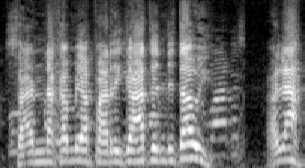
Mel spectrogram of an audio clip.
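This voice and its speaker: A man's voice: very high-pitched, fairly even intonation, a little fast. A man with an Ilocano accent playing a grumbling, wheedling old villager in a broad comedy. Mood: complaining. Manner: complaining, insistent. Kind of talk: broad barangay comedy acting.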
